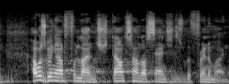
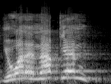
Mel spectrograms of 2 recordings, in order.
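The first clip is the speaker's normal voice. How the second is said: high, loud order call; taco vendor; 13 semitones higher, 6 dB louder than usual. Acted. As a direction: sing out the order. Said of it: "He's like".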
